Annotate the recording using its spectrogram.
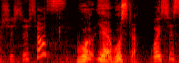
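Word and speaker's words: Worcestershire: either W sauce yeah Worster Wyer sauce don't say the middle syllable just go Worster Boyer sauce yeah and um some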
